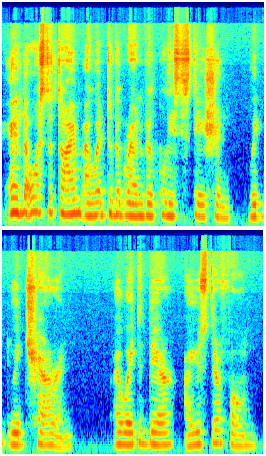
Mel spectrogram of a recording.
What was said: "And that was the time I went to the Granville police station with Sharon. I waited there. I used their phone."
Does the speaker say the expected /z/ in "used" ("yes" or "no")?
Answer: no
